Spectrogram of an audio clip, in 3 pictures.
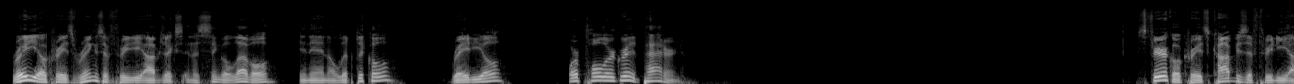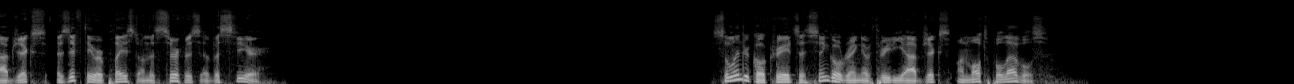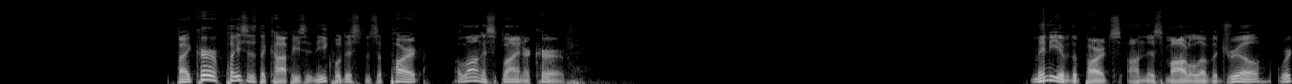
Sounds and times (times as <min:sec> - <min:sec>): Speech: 0:00.1 - 0:07.0, 0:11.3 - 0:15.8, 0:20.1 - 0:23.5, 0:27.6 - 0:31.8, 0:36.2 - 0:38.8.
